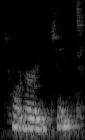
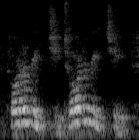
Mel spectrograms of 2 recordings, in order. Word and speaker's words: Tortorici: We are sitting down with Felicia Tortorici. I have to say it like 5 times together. You know what I mean? Tortorici.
